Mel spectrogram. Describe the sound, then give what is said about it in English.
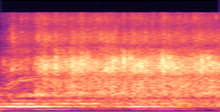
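An audience at a church service applauds a choir with a steady wash of clapping, fairly faint throughout. A low sustained tone runs beneath the clapping. “Please give a round of applause to the choir.”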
